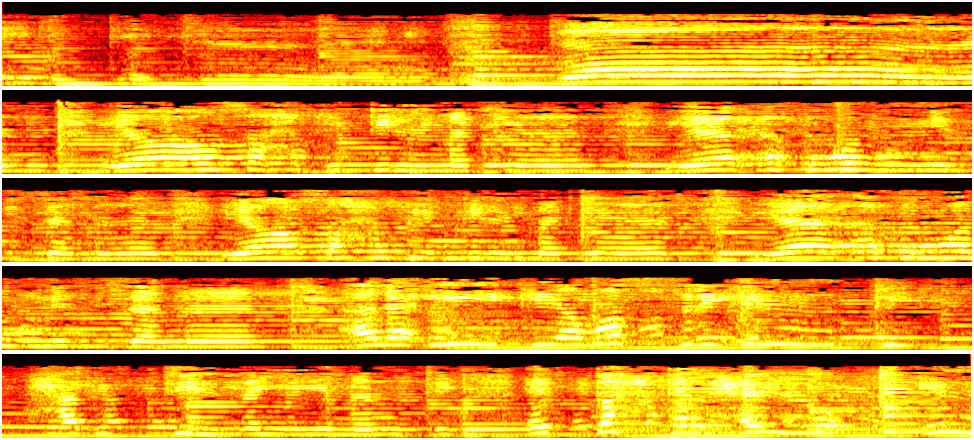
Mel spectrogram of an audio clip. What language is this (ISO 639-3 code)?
ara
